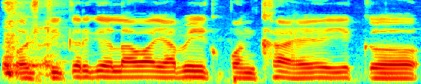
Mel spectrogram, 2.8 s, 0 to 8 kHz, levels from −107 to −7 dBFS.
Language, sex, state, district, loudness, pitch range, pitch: Hindi, male, Gujarat, Gandhinagar, -15 LUFS, 145-170 Hz, 160 Hz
